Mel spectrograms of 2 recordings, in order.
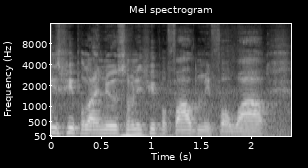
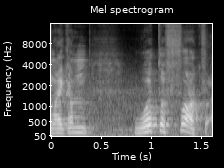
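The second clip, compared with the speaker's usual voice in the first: normal talking voice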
